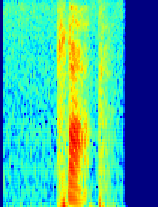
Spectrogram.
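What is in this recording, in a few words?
"plop", US English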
